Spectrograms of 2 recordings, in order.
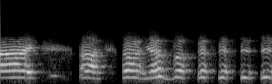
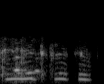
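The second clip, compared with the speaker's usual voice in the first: barely audible, hushed plea; whispering while hiding; 7 semitones lower, 20 dB quieter than usual. Real, not acted. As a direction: whisper it low. Quiet pleading during the pulling.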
